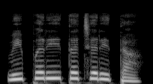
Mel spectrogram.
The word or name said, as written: ವಿಪರೀತಚರಿತ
